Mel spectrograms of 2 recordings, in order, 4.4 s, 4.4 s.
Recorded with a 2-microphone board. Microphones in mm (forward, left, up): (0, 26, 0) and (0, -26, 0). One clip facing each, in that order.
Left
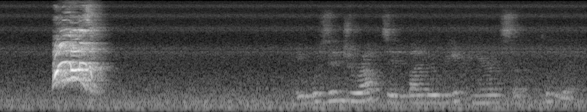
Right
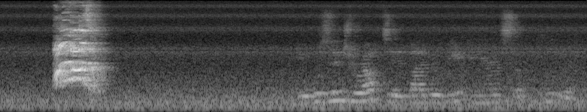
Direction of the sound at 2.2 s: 55° left (ahead or behind).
